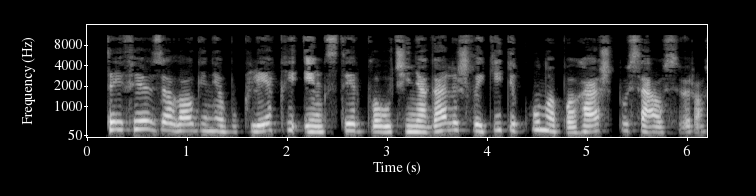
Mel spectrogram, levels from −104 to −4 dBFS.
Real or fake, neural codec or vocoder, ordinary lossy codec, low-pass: fake; vocoder, 44.1 kHz, 128 mel bands, Pupu-Vocoder; MP3, 48 kbps; 14.4 kHz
